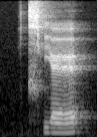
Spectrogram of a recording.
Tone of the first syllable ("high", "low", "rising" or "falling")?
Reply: rising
